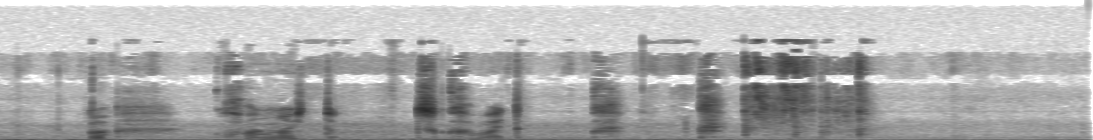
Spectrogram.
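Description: A soft toy rustles and bumps on a carpet.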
